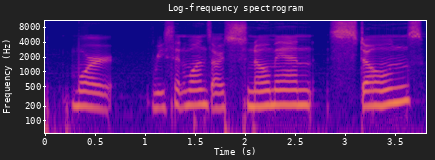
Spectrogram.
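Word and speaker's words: SixTONES: recent ones are snowman Stones which is spelled six stones but you say stones I don't know that's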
